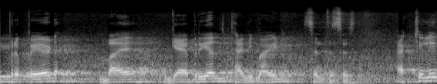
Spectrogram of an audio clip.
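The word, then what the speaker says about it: phthalimide: होता है यहाँ पे, थैलिमाइड है ये, PH थैलिमाइड इसको कहते हैं, PH थैलिमाइड, जब PH इसकी स्पेलिंग है।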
